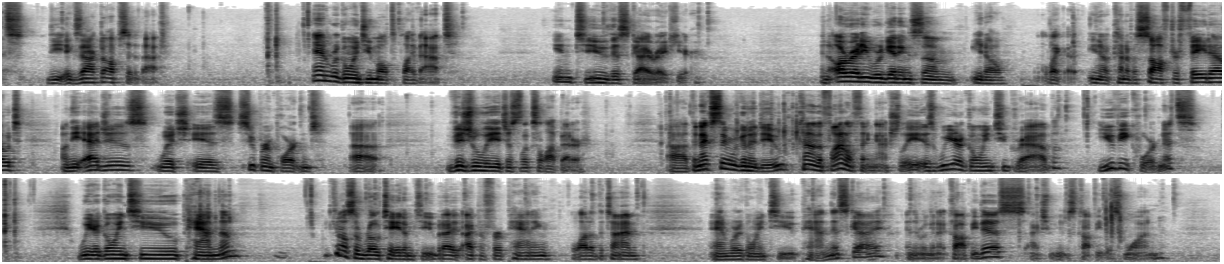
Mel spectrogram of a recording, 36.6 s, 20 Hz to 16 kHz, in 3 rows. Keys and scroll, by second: 2.5 space, 18.6-20.5 typing, 24.3 space, 25.9-26.8 typing, 35.4 ctrl+d.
